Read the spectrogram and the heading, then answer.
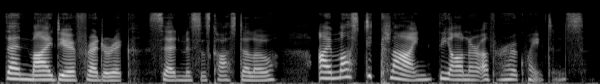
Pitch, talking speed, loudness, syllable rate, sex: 220 Hz, 150 wpm, -19 LUFS, 4.9 syllables/s, female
